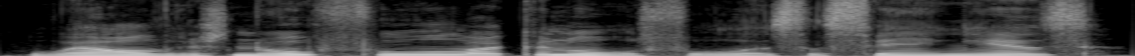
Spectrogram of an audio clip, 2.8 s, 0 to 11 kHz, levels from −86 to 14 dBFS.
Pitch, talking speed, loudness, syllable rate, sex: 240 Hz, 255 wpm, -14 LUFS, 4.9 syllables/s, female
